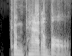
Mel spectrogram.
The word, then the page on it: compatible: American English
